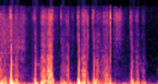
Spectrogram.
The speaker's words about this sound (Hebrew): זהו, כתבתי הכל.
